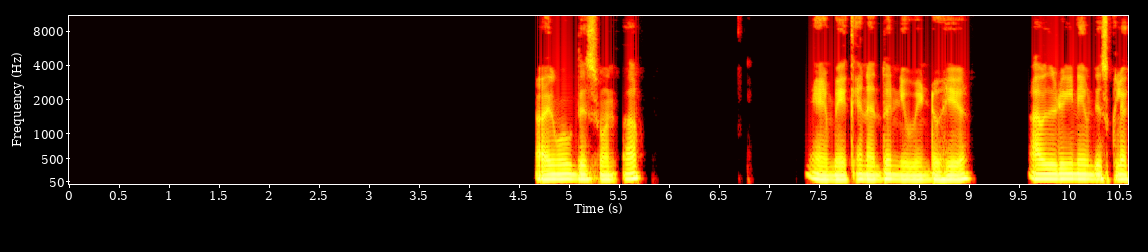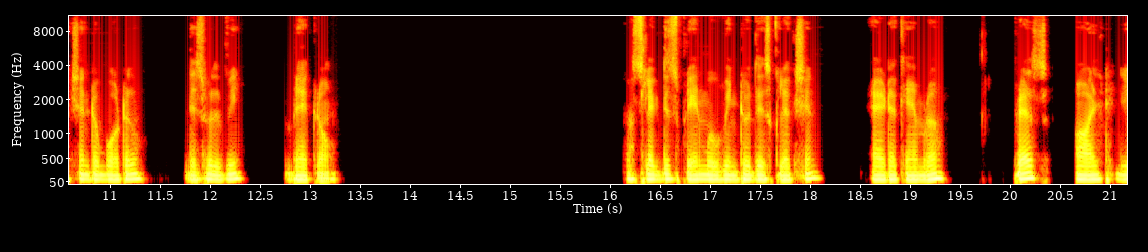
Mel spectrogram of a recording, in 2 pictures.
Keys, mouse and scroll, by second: 0.0 click, 0.1 scroll up 3, 0.3 r, 0.6 z, 1.3 click, 1.8 ctrl+z, 1.9-2.3 scroll down 2, 2.1-3.1 typing, 2.6 KP_Enter, 2.8 scroll up 1, 3.5 click, 3.7 scroll down 4, 3.9 middle click, 4.5-6.4 drag, 7.8 click, 9.2 middle click, 9.2 scroll down 1, 9.4 click, 9.9 click, 10.1-14.6 drag, 15.5-16.5 middle drag, 16.5 drag, 17.8 click, 18.6 shift+a, 19.6 shift+middle click, 19.6 scroll up 3, 20.8 alt+g.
